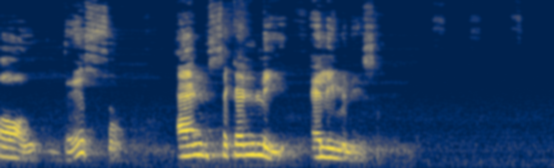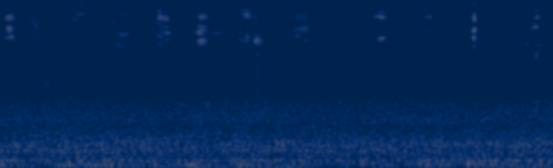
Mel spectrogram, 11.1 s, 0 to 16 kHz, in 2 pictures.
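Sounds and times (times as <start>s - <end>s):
marker squeaking on whiteboard: 4.3s - 11.0s.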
